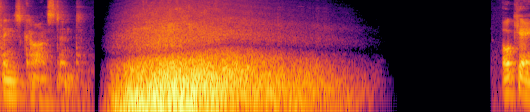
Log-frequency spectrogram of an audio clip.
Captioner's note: air whooshing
